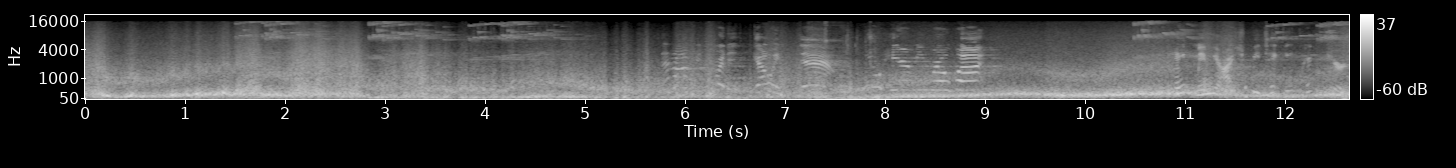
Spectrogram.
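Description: A low rushing whoosh fills the background.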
